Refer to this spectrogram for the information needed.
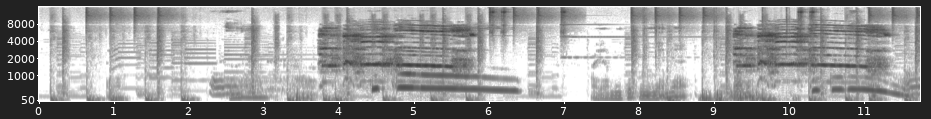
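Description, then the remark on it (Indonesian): A rooster crows twice, loud and drawn out, with short rhythmic chicken clucks before each crow, all clear. “ayam coba ayamnya”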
